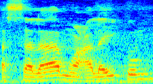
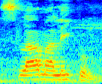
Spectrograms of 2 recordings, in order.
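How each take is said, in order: First: The first word is said in full as 'assalamu'. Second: The first word is said as 'salam' without 'as'. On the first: It wishes peace upon the listener. The speaker calls it right. "সঠিক উচ্চারণটা হলো" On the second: It wishes divine wrath upon the listener. The speaker calls it wrong. "তিন নম্বরে সালাম আলাইকুম"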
